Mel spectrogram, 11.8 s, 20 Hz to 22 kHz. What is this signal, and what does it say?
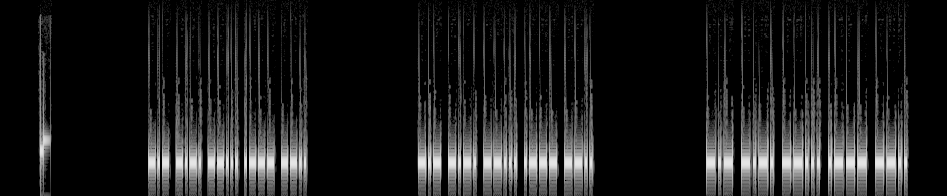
Morse code, heard as a keyed tone, about 37 wpm, 700 Hz. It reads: KC7JZ KC7JZ KC7JZ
